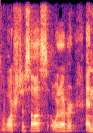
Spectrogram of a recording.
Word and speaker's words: Worcestershire sauce: time to to learn to that it was pronounced Worcester sauce or whatever and not Worchester Shire sauce is it not pronounced poor Chester Hsieh Worcestershire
